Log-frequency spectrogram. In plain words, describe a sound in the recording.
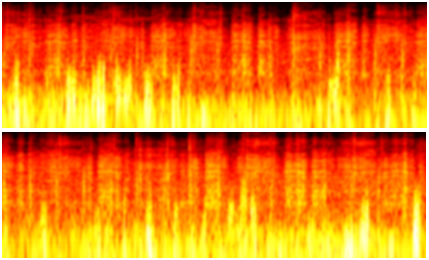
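Wind gusts and rumbles outdoors, buffeting close by.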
